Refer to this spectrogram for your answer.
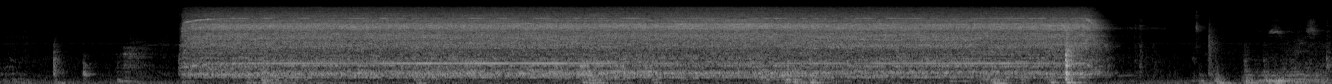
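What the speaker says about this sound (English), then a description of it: "Might need a shorter hoover." A hoover runs steadily for about nine seconds during a desk remodel and tidy-up, switching on abruptly and cutting off cleanly, loud and close with a bright whine, with quiet room noise before and after.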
